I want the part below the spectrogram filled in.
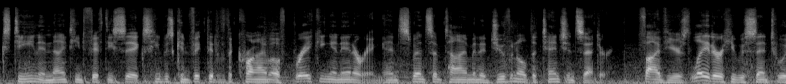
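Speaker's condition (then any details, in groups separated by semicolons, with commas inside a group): No condition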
